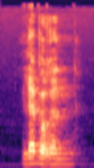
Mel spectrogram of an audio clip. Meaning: 1. to lick audibly 2. to lap; to drink audibly, often using a tongue
- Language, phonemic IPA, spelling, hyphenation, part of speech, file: Dutch, /ˈlɛ.bə.rə(n)/, lebberen, leb‧be‧ren, verb, Nl-lebberen.ogg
